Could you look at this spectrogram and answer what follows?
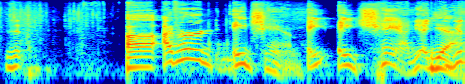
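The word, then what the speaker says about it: Achane: Is it uh I've heard a Chan. A A Chan. Yeah. You think it's a Chan? I have heard a Chan. Yes. A Chan, not Chain.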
